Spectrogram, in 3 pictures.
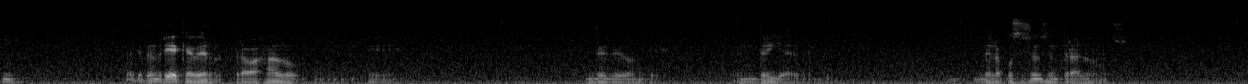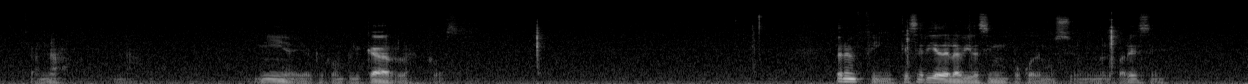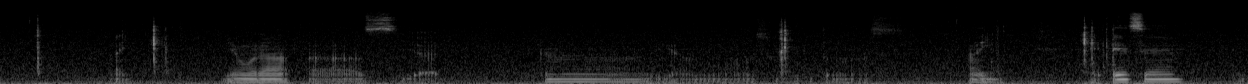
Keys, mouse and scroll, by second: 0.8 click, 2.0-2.6 scroll up 2, 2.8 scroll up 2, 4.2-5.8 drag, 6.8-8.2 drag, 8.9-10.4 drag, 12.2 click, 15.7-20.6 drag, 23.8-26.0 drag, 27.1 s, 35.0 shift+click, 36.1-37.1 typing.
